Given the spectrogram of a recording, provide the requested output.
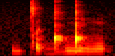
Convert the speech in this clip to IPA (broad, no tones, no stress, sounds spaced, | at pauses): i̤ ǀ ʌ ɡ͡ǃ i̤ ŋ͡ǃ i ŋ ĩ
